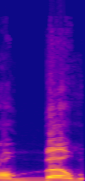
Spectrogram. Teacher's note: رَبَّهُ آخر میں الٹا پیش ہے، آپ نے تھوڑا سا اس کو کھینچ کے پڑھنا ہے اور را کے اوپر زبر ہے تو را پر پڑھی جائے گی.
